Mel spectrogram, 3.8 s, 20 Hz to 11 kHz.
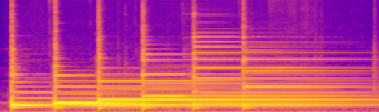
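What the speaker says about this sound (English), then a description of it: "Touching the string here produces a harmonic which is one octave above the open strings." Natural harmonics chimed at the 12th fret across all six strings of a standard-tuned guitar, one octave above the open strings, six bell-like tones struck in even succession and left ringing, bright and close.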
